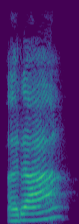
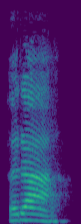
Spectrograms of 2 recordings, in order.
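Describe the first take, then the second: First: The R is a light tongue tap. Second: The R is a light tongue tap.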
